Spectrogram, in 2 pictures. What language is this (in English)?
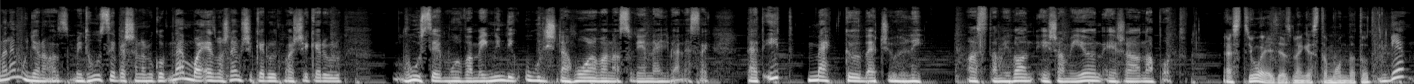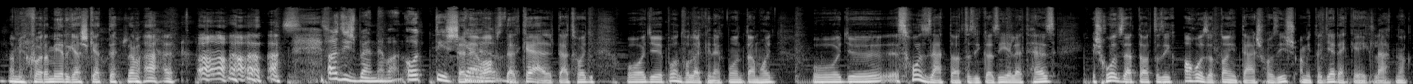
Hungarian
